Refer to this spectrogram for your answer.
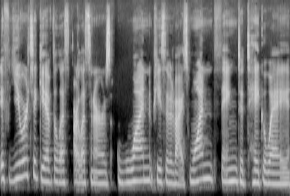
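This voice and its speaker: A plain, everyday voice moves at a fairly slow pace with ordinary pitch variation. The recording is very clean, with a silent background. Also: woman. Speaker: podcast host. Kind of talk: casual interview. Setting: studio.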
